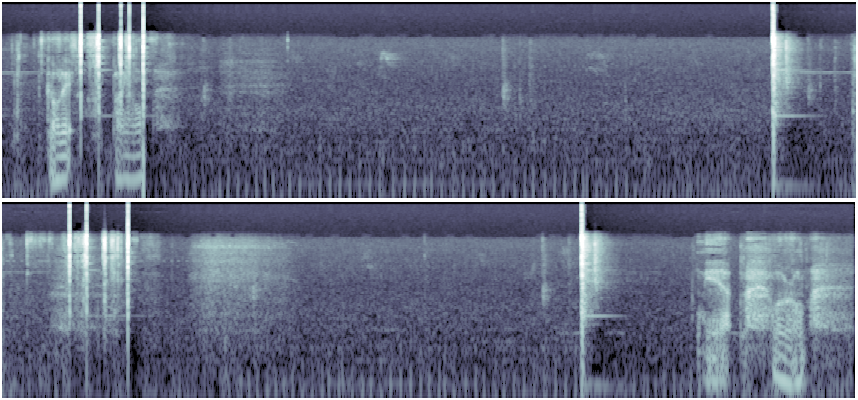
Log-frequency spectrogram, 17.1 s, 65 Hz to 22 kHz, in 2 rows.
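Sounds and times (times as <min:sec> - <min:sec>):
sharp clicks: 0:00.0 - 0:02.2, 0:02.8 - 0:06.4, 0:07.7 - 0:10.3, 0:11.0 - 0:14.8
air rifle shot: 0:07.7 - 0:08.3, 0:14.3 - 0:14.8.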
